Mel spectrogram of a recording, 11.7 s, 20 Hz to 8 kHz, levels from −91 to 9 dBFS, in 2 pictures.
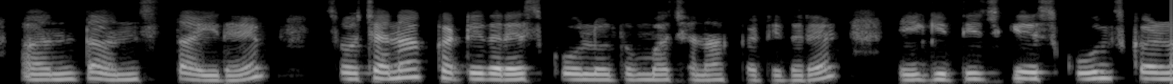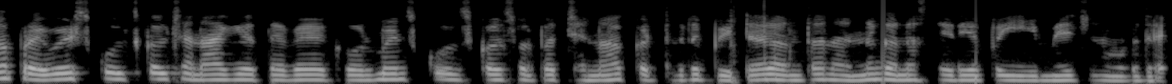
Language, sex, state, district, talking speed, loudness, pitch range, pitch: Kannada, female, Karnataka, Mysore, 165 wpm, -31 LUFS, 180-210 Hz, 190 Hz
